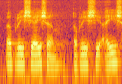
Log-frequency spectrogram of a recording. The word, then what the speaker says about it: appreciation: Tại vì A này là cái từ trọng âm chính. Appreciation, các bạn nhớ nhá. A nó phải to hơn những cái âm khác. Appreciation. Ở đây cái chữ sờn các bạn có thể đọc là sờn hoặc là sờn, tức là đọc thành âm ở hoặc là âm ơ nó đều được. Appreciation hoặc là appreciation, cả hai cách đều đúng.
